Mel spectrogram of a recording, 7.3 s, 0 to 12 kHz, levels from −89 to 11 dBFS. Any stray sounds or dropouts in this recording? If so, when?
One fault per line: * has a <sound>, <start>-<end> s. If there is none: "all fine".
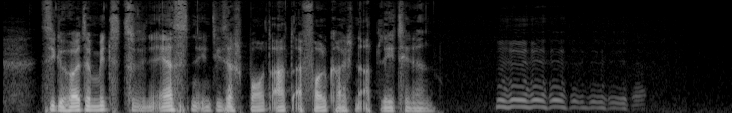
* has a laugh, 4.9-6.5 s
